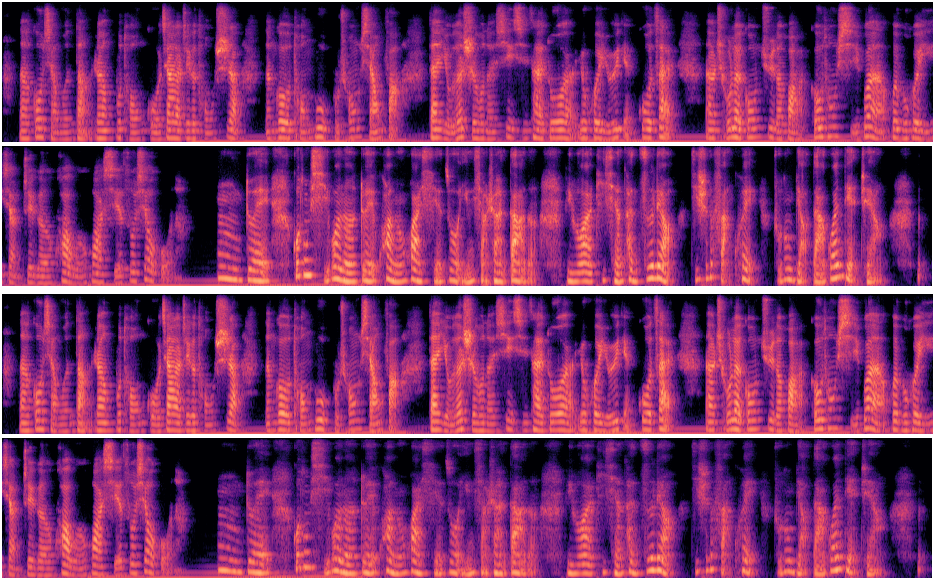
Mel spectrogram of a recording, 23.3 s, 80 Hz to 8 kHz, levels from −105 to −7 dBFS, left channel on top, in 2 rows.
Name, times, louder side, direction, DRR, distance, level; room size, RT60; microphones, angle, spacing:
voice 1, 0.0-13.9, right 3 dB, 25° right, 1.0 m, -33 dB
sound 1, 2.3-16.2, equal, 75° right, 3.2 m, -43 dB
voice 2, 14.3-23.1, left 4 dB, 75° left, 0.8 m, -30 dB
6.6 x 5.9 x 2.5 m
head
